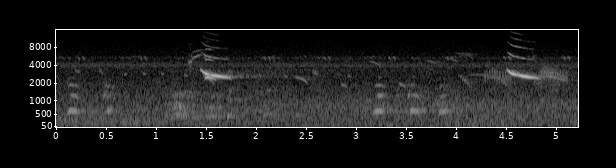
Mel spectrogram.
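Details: Visiting chopi blackbirds, three of them, at a farm in Bahia's Caatinga, Brazil: a pair of bright, falling whistles about three seconds apart, with quieter short calls and chatter filling the gap.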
